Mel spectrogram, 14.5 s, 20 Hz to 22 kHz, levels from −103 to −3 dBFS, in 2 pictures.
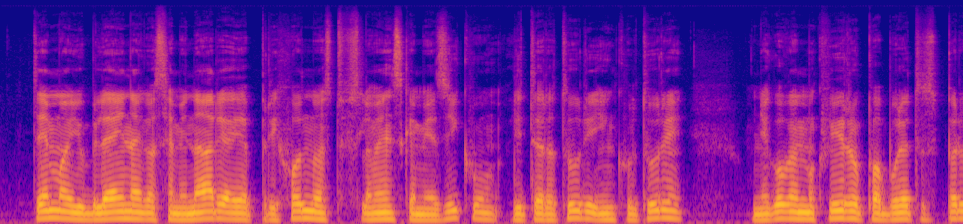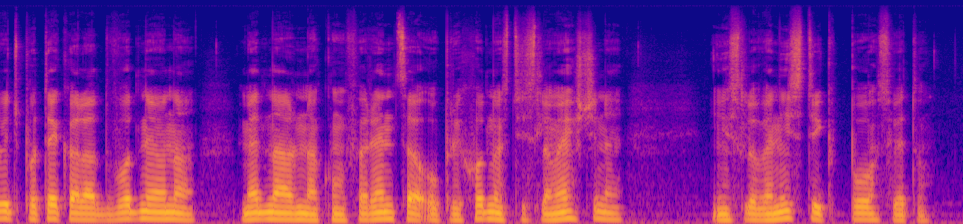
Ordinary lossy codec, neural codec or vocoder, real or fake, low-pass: none; none; real; 19.8 kHz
